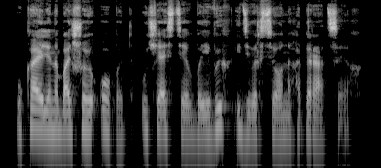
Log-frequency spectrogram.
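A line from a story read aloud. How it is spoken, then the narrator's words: Plain. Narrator (Russian): сказал Тамир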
